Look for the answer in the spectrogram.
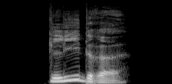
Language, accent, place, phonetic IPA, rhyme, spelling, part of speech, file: German, Germany, Berlin, [ˈɡliːdʁə], -iːdʁə, gliedre, verb, De-gliedre.ogg
- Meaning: inflection of gliedern: 1. first-person singular present 2. first/third-person singular subjunctive I 3. singular imperative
